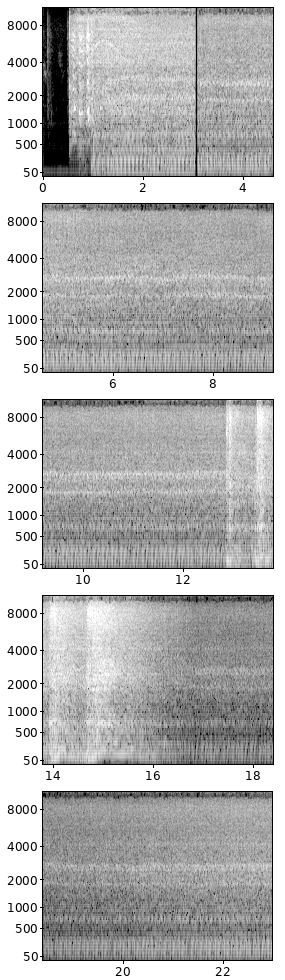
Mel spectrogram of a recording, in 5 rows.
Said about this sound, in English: test with the stock exhaust here on the R7. So we'll start it up here.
